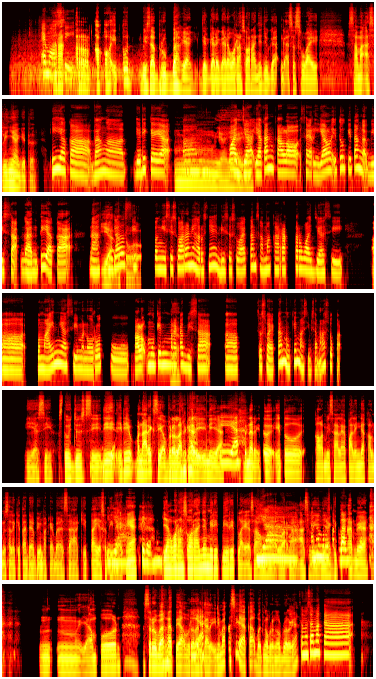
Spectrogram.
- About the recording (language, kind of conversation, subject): Indonesian, podcast, Apa pendapatmu tentang sulih suara dan takarir, dan mana yang kamu pilih?
- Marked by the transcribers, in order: other background noise; laughing while speaking: "Iya"; laughing while speaking: "obrolan"; laugh; in English: "dubbing"; laugh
